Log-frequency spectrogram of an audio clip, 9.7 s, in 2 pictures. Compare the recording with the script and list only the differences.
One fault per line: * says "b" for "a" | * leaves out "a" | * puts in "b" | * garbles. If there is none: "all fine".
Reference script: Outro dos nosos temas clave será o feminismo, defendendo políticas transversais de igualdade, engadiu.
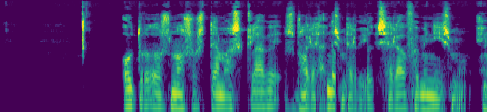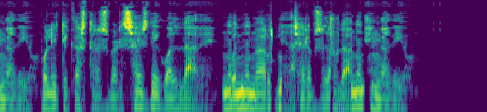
* garbles
* says "engadiu" for "defendendo"
* garbles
